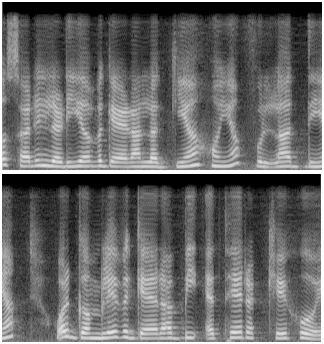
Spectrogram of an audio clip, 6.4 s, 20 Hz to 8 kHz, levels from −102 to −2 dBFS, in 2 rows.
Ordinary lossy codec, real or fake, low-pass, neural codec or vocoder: none; fake; 7.2 kHz; codec, 16 kHz, about 1 kbps, DyCAST, with the encoder's durations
